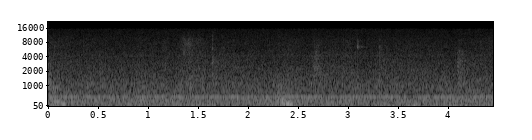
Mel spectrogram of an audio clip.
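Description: A clock ticks softly and steadily, with faint, evenly spaced clicks set against a low background hum. No one speaks.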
